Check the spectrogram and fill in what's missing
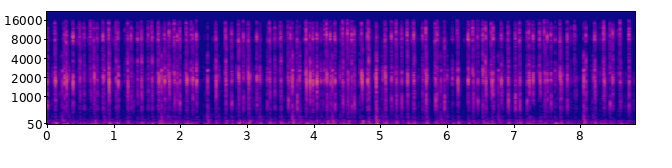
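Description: A cream full-size mechanical keyboard with plastic keycaps on a solid plastic case is typed on rapidly with fingertips and medium nails. The result is a dense, continuous stream of sharp, clicky key presses, brightest around the upper mids with crisp highs, plus a faint low hum underneath.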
